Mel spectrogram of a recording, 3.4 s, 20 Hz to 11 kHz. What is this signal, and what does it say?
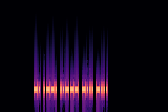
Morse code, heard as a keyed tone, about 59 wpm, 700 Hz. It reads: NP2BB
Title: Speed Racing - USA 2x2 Call Signs 50wpm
